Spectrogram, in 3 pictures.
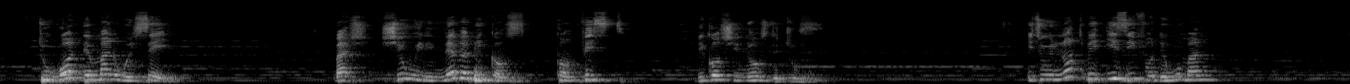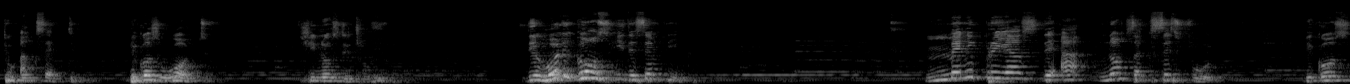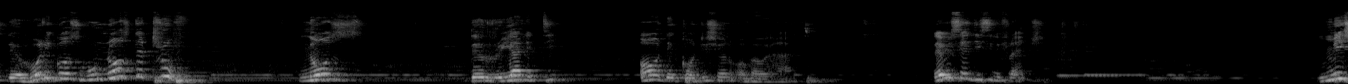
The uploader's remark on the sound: Sunday Live Service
